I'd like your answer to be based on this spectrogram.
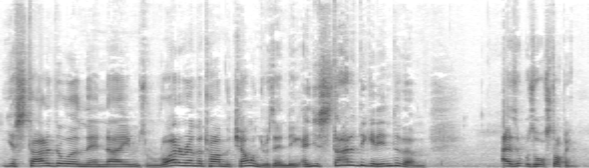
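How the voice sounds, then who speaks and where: A woman's voice: mid-range voice, expressive, brisk. A woman with a New Zealand accent co-hosting a casual comic review, bantering wryly and swearing freely. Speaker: podcast co-host.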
